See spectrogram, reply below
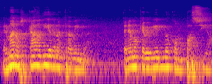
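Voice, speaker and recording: A man preaching a fervent sermon with loud emphatic calls. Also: medium pitch, fairly even intonation, normal speed, slight background noise. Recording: echoey hall, voice from far off.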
